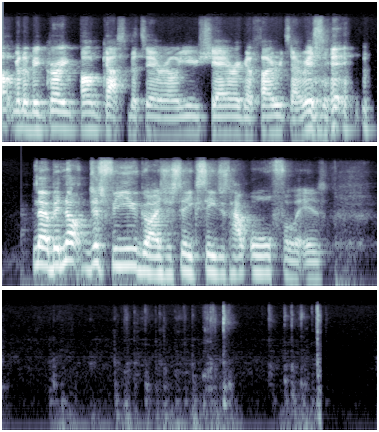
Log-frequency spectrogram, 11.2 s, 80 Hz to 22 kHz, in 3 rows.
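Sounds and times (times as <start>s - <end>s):
speech: 0.0s - 7.2s
man typing on a computer keyboard: 8.5s - 10.8s.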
